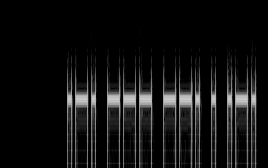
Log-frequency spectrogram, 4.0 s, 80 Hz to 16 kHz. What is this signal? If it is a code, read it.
Morse code, heard as a keyed tone, about 20 wpm, 700 Hz. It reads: ROGER
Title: CWT Exchange 20wpm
